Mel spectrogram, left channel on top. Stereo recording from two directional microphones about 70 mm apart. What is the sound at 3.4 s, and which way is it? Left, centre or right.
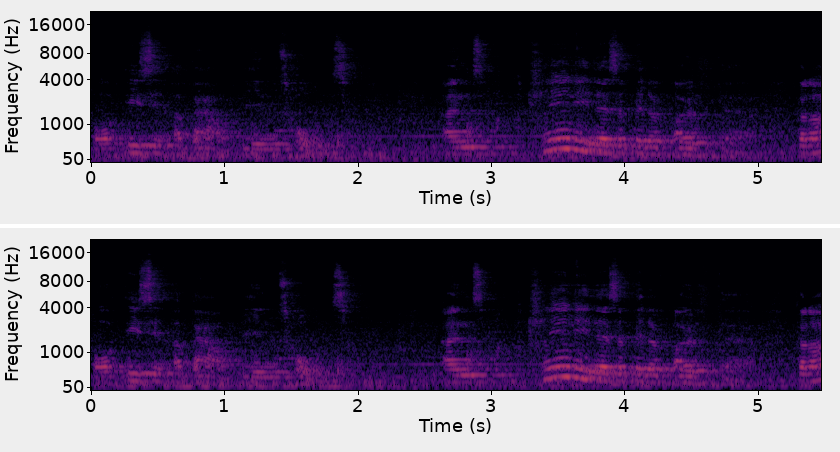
Speech, right.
